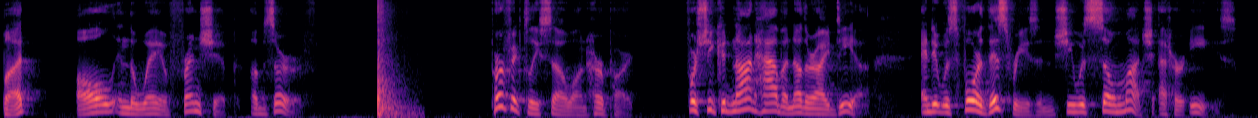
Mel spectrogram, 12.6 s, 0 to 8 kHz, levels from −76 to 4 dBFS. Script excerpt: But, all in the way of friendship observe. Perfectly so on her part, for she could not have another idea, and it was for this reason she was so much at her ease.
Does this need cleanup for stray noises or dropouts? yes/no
yes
